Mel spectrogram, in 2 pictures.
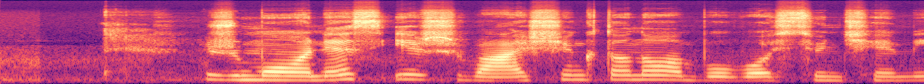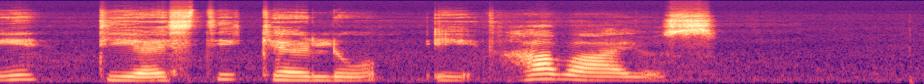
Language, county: Lithuanian, Vilnius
